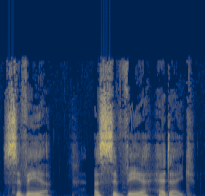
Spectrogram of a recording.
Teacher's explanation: 2 syllables. Veer, the second syllable, is the stressed one.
